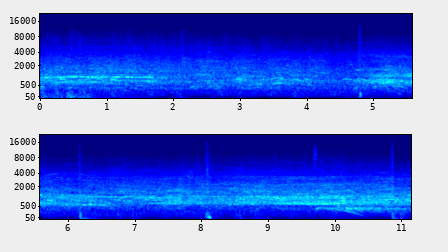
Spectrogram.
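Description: A large crowd cheers and roars steadily.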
